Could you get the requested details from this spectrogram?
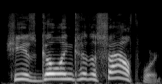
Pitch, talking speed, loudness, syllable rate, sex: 215 Hz, 220 wpm, -17 LUFS, 4.6 syllables/s, male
